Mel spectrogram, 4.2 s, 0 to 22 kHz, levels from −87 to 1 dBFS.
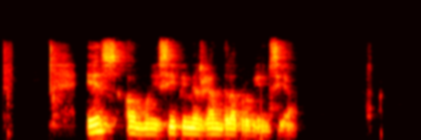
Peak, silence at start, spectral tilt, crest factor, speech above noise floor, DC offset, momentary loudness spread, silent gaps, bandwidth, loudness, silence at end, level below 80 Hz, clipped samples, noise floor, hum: -4 dBFS; 0.05 s; -4 dB/octave; 18 dB; 68 dB; under 0.1%; 16 LU; none; 8.2 kHz; -18 LUFS; 1.3 s; -60 dBFS; under 0.1%; -86 dBFS; none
